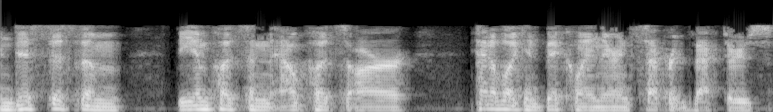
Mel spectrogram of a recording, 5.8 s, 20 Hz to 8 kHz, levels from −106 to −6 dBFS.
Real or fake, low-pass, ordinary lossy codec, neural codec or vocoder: real; 7.2 kHz; AAC, 16 kbps; none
